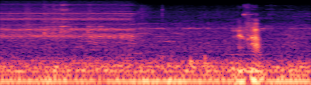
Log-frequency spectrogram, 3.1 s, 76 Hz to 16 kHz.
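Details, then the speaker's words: Bird ventilator: pressure raised from about 10 to 15 with flow fixed, audibly longer inspiratory time and tidal volume rising from about 260–270 to 600; pressure-cycled breath with prolonged inspiratory time. "เราจะได้ยินเสียงว่า I time นานขึ้นเมื่อเราปรับเพิ่ม pressure โดยที่โฟยังฟิกอยู่เท่าเดิมแล้ว tidal volume"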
